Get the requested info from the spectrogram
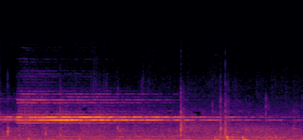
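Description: Referee's whistle blown in one long blast of about two seconds, its pitch sagging slightly as it fades. It is the long last blast after two short ones, the usual full-time whistle.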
